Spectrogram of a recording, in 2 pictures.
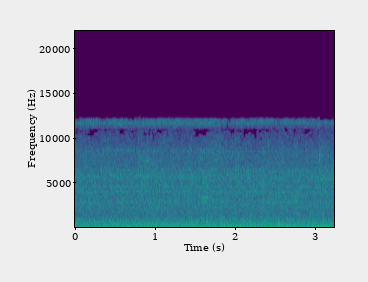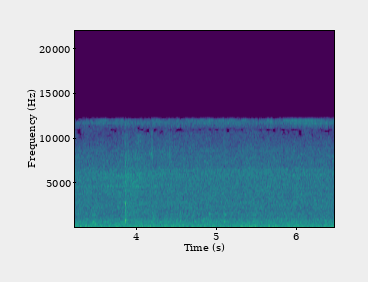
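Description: Bottle labelling machine and its conveyor running: a steady mechanical hiss with a low hum that comes and goes, and a few faint clicks, the sharpest about four seconds in.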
